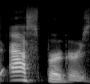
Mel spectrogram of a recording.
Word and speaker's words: Asperger's: And it's Asperger's. There is no B in there.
